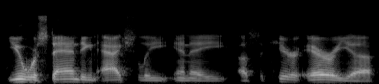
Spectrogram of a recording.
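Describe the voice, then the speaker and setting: Low-voiced male attorney hosting a legal talk show, halting, restarts a lot. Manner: hesitant, many restarts and fillers, leading questions.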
